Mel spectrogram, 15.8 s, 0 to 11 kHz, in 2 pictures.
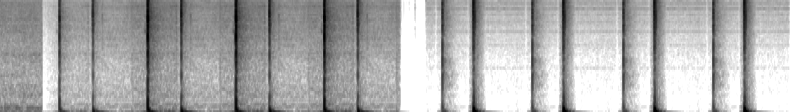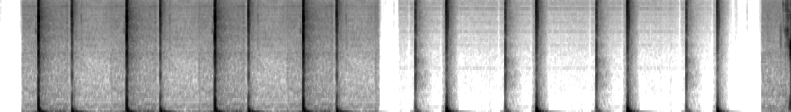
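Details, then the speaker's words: Simulated heart sounds at the apex, about 67 a minute, first sound diminished and softer than the second; diminished first heart sound (S1) at the apex. "Итак ослабление первого тона на верхушке напоминаю на верхушке первый тон громче чем второй а при ослаблении он становится тише чем второй"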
